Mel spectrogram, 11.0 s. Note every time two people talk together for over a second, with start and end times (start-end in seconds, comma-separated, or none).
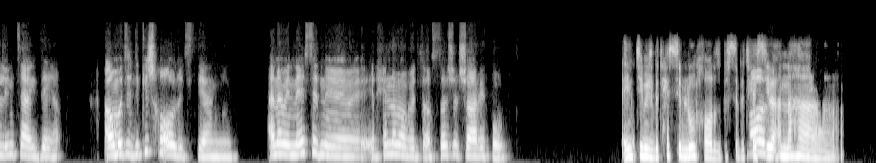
none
